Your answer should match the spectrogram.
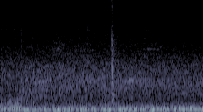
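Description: Quiet outdoor background noise: a steady low rumble, with one faint click about a second in.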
